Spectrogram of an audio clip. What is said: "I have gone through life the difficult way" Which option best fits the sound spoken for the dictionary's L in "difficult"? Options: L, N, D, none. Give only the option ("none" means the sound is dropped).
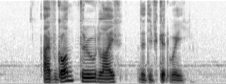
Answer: none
